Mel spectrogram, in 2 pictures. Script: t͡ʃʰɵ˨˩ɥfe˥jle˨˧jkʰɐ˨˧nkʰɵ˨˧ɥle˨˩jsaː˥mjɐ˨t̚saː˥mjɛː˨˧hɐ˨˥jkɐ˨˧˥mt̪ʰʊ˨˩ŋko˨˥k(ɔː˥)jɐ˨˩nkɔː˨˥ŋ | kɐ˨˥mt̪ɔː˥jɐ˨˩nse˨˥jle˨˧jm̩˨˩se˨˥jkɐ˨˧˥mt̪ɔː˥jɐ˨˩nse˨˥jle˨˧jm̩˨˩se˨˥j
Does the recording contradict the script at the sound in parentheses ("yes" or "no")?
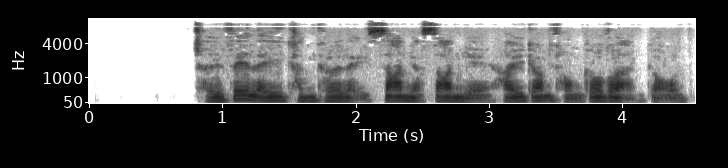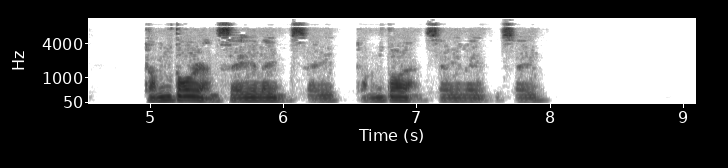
yes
